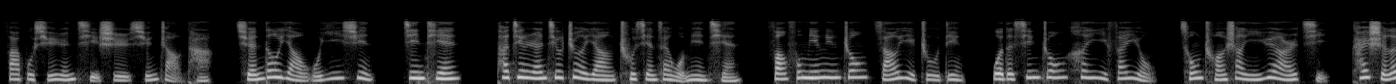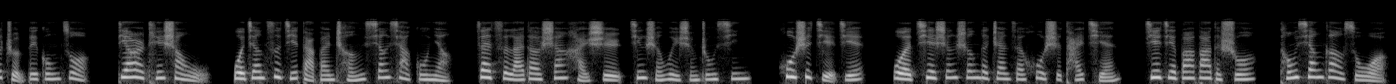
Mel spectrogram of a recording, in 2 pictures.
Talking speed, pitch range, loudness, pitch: 245 characters per minute, 220-300 Hz, -22 LUFS, 255 Hz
